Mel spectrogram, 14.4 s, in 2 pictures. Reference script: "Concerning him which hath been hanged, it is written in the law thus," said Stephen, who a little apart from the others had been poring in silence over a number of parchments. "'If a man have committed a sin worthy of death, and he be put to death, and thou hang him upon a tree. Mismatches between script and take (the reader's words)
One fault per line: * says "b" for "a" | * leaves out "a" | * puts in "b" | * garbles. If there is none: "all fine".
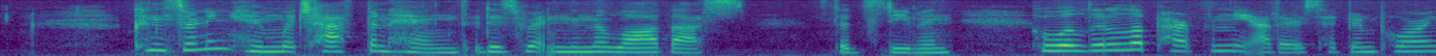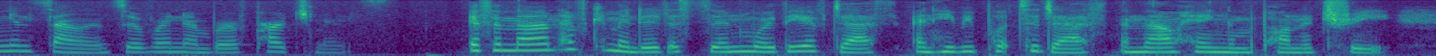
all fine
